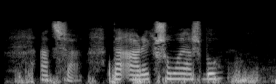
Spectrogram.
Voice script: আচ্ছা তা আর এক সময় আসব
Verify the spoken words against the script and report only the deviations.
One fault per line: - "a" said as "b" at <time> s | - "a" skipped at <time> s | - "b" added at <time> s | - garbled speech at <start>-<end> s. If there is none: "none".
none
